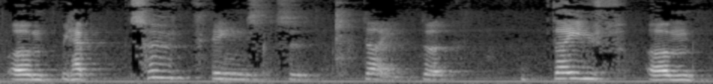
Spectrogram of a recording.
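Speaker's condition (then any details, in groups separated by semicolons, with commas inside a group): Stammer; prolonged sounds, blocks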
